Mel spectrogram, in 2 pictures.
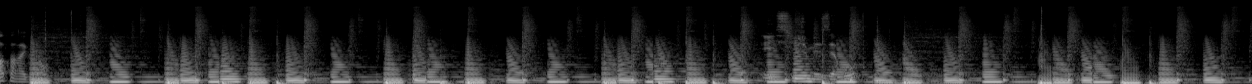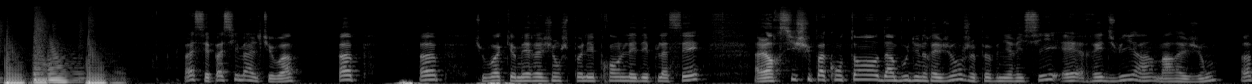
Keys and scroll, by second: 0.0 shift+Return, 0.3 space, 8.2 shift+à, 9.9 Return, 13.6 space.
